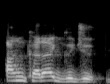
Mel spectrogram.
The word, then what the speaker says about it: Ankara Gücü: O sea, nunca lo había, había escuchado pronunciado bien esto, pero a ver, ¿cómo es, esto? – Es Ankara Gücü, que literalmente sí, se traduciría como la fuerza o la potencia de Ankara.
